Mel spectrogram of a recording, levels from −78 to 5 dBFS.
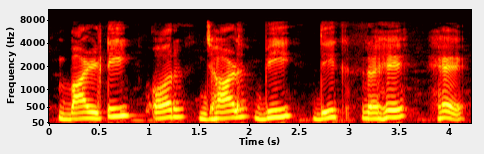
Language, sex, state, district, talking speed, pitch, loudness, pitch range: Hindi, male, Madhya Pradesh, Dhar, 100 wpm, 180 Hz, -15 LUFS, 170-210 Hz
